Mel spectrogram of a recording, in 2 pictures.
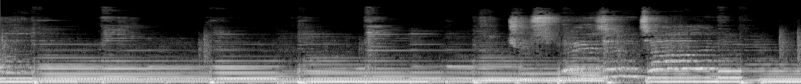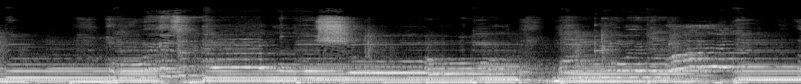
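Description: Live acoustic music: a strummed acoustic guitar accompanying singing voices, with long held sung notes and no clear words.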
